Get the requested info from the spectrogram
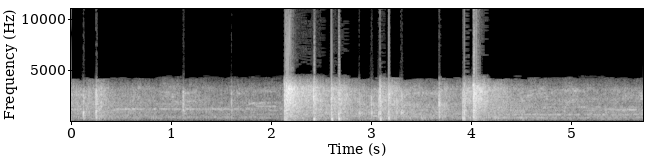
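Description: Aerial fireworks shells bursting: a quieter stretch, then a sudden loud boom about two seconds in, followed by a string of sharp bangs and crackles.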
